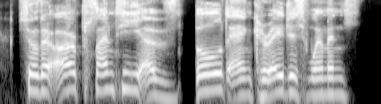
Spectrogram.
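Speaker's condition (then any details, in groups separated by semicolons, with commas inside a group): Cerebral palsy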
